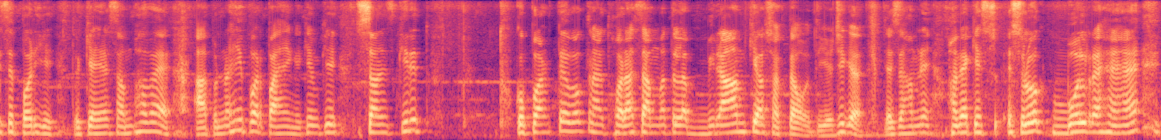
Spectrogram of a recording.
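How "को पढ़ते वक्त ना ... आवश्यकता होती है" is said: ordinary talk, nothing marked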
